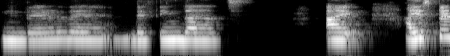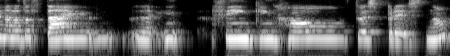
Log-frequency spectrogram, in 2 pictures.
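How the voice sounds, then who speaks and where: Speaking very slowly with a Spanish accent, the voice stays monotone and flat. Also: woman, high pitch for a woman. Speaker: film director. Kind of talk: interview. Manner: halting.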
